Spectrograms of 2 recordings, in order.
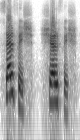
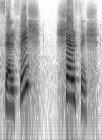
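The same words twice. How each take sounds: First: The phrase is said at a faster pace. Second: The phrase is said at a slower pace.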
